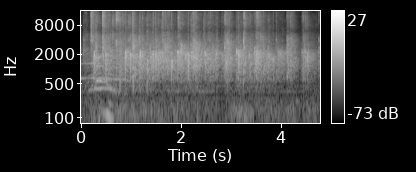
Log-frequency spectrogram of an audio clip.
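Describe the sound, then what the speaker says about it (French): A church congregation applauds the reader Coralie with a brief, moderately loud burst of clapping, faint voices mixed in underneath. "On peut applaudir Coralie."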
